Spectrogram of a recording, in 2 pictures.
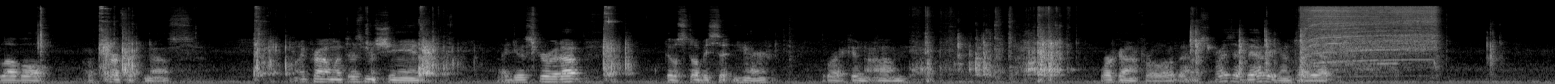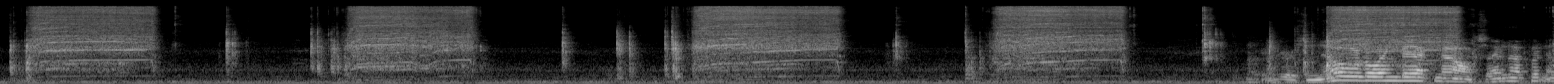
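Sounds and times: electric screwdriver whining: 13.0s - 14.5s, 15.8s - 17.2s, 19.0s - 20.4s, 22.4s - 24.0s, 25.4s - 27.0s, 28.8s - 30.2s.

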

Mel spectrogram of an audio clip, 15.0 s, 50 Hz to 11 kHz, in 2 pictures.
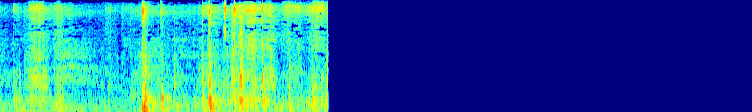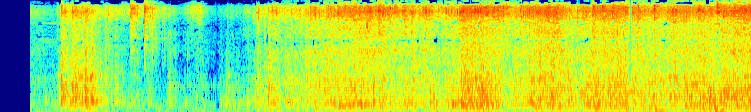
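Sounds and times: plastic pens clattering on stone floor: 8.0s - 15.0s.

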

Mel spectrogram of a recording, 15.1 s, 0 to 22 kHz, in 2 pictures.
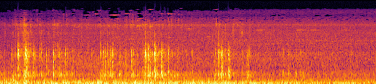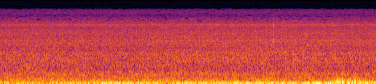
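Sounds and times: short bursts of clatter: 0.0s - 7.2s
bus engine and road rumble: 0.0s - 15.0s.

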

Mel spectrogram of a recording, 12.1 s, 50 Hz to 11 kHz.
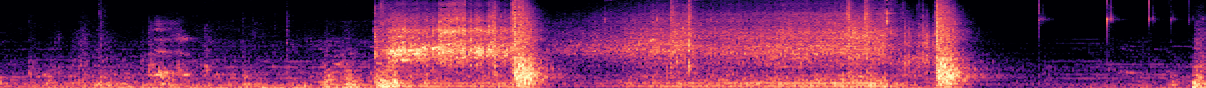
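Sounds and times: pistol shots with echo: 9.4s - 9.8s.

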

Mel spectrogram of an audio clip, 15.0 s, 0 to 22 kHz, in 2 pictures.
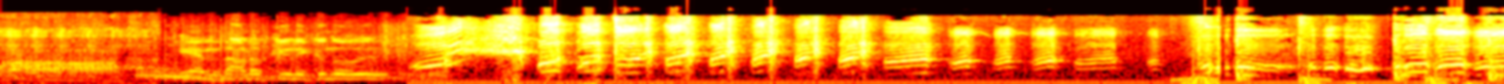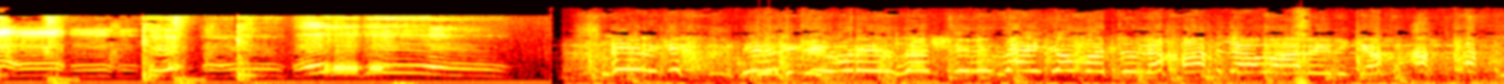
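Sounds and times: child laughing shrilly: 0.0s - 0.8s, 2.1s - 10.1s
steady low hum: 0.0s - 15.0s
man belly laughing: 2.2s - 9.8s.

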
